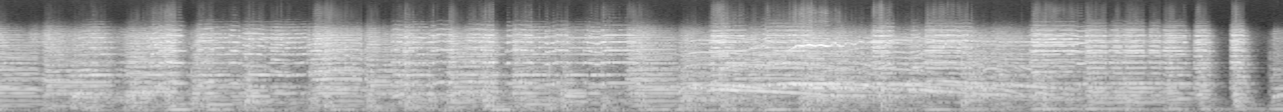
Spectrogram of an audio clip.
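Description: A large crowd cheers and shouts loudly and continuously, with scattered whoops and high rising yells standing out over the steady roar near the middle.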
